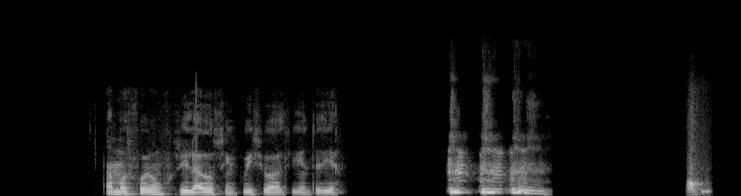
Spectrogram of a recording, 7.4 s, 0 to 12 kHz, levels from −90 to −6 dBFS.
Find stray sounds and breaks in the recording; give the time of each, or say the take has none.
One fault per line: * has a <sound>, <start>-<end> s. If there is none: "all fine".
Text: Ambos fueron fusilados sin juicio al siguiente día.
* has a throat clearing, 4.5-5.5 s
* has a whoosh, 6.9-7.1 s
